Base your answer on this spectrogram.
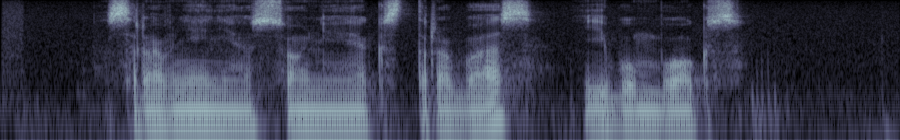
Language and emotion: Russian, neutral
